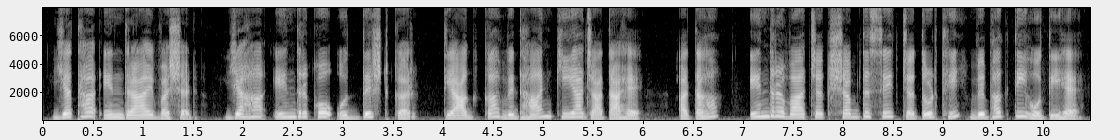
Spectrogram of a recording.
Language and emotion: Hindi, neutral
